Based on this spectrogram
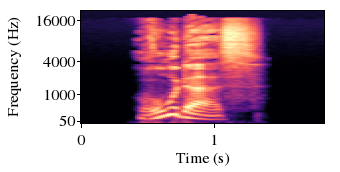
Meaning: genitive singular of Ruder
- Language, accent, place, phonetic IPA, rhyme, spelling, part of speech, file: German, Germany, Berlin, [ˈʁuːdɐs], -uːdɐs, Ruders, noun, De-Ruders.ogg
